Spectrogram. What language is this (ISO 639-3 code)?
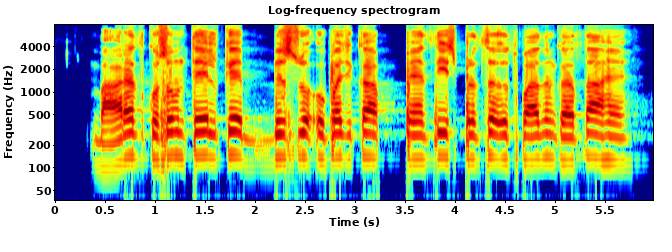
hin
